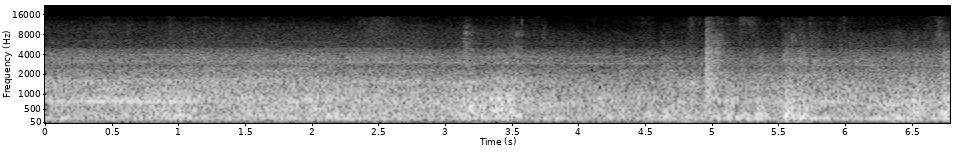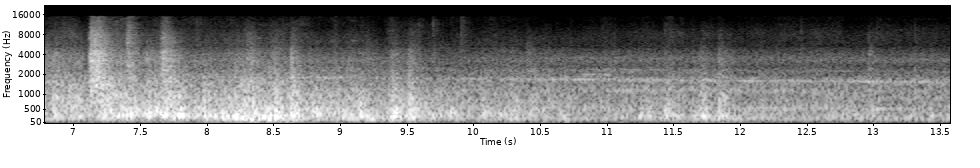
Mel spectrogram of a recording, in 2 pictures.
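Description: Running noise of a 701 series electric train heard from inside the carriage: a steady rumble of wheels on rails. It grows louder about halfway through, with a few sharp clacks, then eases off.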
